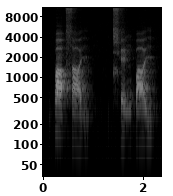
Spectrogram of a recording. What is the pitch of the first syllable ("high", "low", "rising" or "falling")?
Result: high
